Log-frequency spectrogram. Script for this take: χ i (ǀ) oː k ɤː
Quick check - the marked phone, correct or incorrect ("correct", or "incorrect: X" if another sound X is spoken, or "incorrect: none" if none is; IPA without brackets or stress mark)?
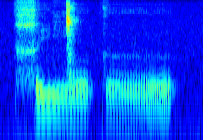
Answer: incorrect: ŋ͡ǀ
